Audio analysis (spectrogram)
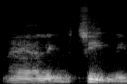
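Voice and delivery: usual speaking voice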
